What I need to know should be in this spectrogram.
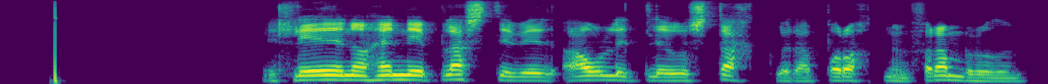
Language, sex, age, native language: Icelandic, male, 40-49, Icelandic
